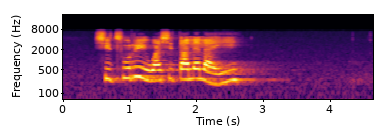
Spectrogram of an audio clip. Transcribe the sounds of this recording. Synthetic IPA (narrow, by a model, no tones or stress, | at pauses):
ʃit͡sʰuriwaʃitalɛlaɦi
